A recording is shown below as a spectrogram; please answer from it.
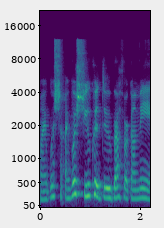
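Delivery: normal talking voice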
